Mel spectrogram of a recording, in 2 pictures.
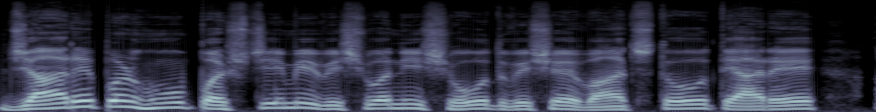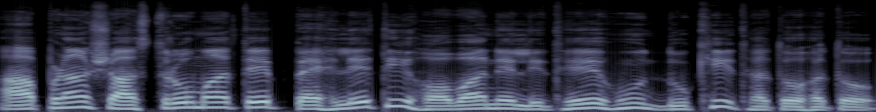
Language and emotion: Gujarati, sad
